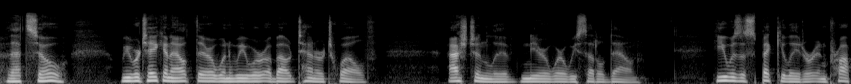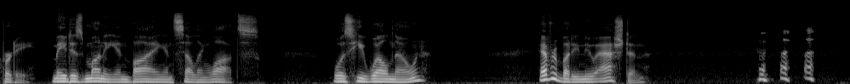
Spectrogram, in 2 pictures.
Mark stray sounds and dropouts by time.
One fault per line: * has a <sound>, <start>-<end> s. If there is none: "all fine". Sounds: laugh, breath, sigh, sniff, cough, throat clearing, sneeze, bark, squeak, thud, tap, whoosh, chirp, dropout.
* has a laugh, 16.1-16.7 s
